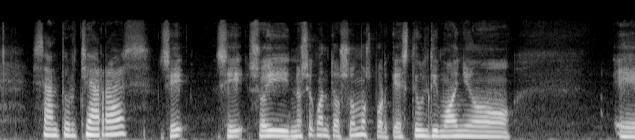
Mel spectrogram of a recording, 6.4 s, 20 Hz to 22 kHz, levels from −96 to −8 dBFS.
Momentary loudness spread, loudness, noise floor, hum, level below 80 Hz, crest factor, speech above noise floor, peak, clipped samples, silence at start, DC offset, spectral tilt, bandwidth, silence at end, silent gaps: 11 LU; -25 LUFS; -58 dBFS; none; -48 dBFS; 18 dB; 34 dB; -8 dBFS; under 0.1%; 0.05 s; under 0.1%; -7.5 dB/octave; 11.5 kHz; 0 s; none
